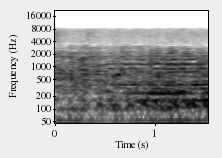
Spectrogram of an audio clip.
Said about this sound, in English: There was a discordant hum of human voices.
